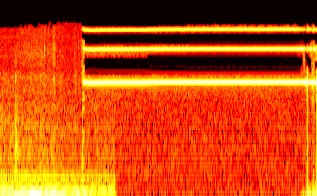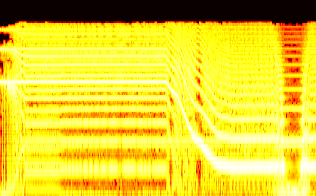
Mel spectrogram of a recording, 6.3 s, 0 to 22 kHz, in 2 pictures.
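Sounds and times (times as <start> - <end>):
homemade circuit board synthesizer high electronic tones: 0.9 - 6.3
homemade synthesizer layered buzzing tones sliding downward in pitch: 2.4 - 6.3
homemade circuit board synthesizer crackling clicks: 3.1 - 6.3.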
